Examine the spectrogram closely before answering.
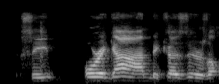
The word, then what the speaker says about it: Oregon: I know I got some in Multnomah Falls in Oregon. See, Oregon, because there's an O in it, and it's not an I in it.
